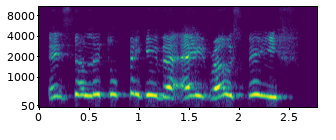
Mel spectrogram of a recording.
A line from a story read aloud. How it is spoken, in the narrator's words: through her tear-filled eyes and managed to moan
